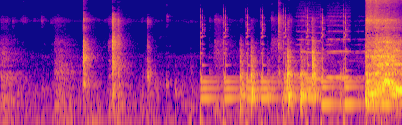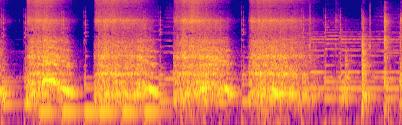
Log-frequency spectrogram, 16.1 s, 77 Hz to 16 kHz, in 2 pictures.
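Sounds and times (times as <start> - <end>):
background music: 4.0 - 16.0
mixer grinder running: 7.3 - 14.4.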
